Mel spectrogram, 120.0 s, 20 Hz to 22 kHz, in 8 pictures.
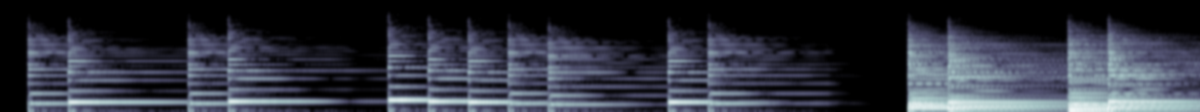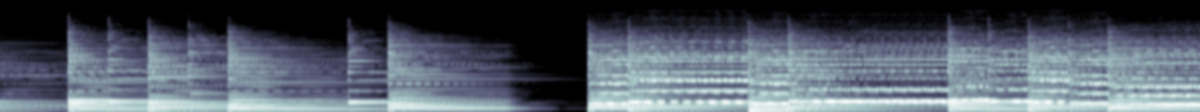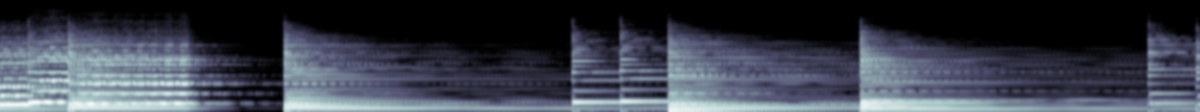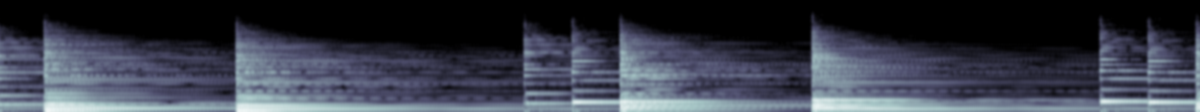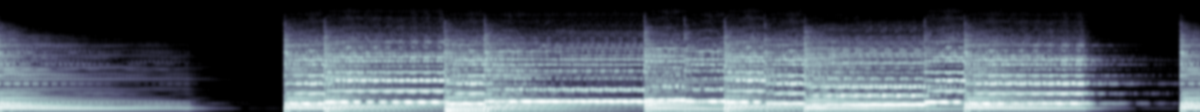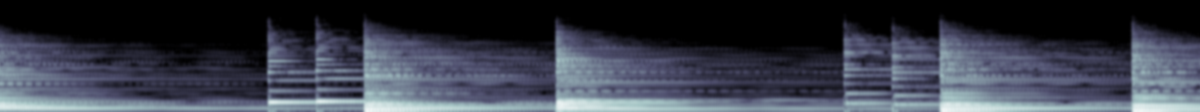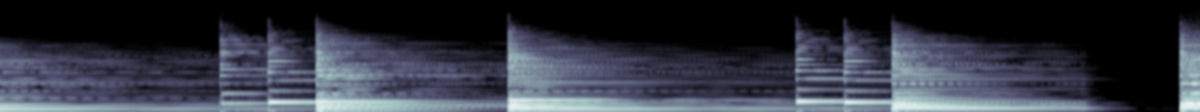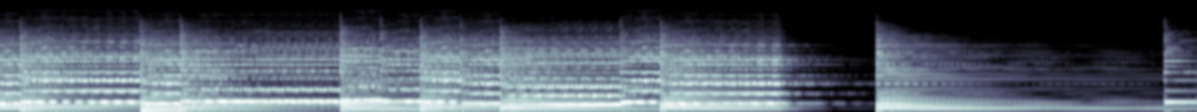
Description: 018 Palm Sunday Psalm [LiturgyShare 2 - Oz] - piano.mp3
